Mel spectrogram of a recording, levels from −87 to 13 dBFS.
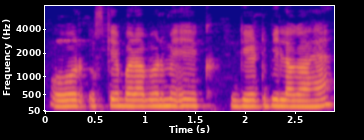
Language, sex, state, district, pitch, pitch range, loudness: Hindi, male, Uttar Pradesh, Saharanpur, 175 Hz, 170-180 Hz, -15 LUFS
